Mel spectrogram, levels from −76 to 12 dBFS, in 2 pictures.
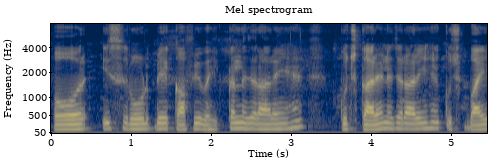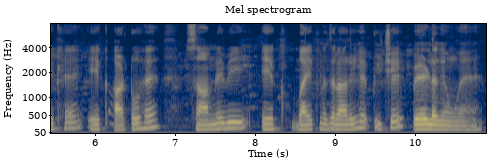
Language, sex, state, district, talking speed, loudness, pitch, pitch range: Hindi, male, Bihar, Gaya, 200 wpm, -20 LUFS, 135 Hz, 125-150 Hz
